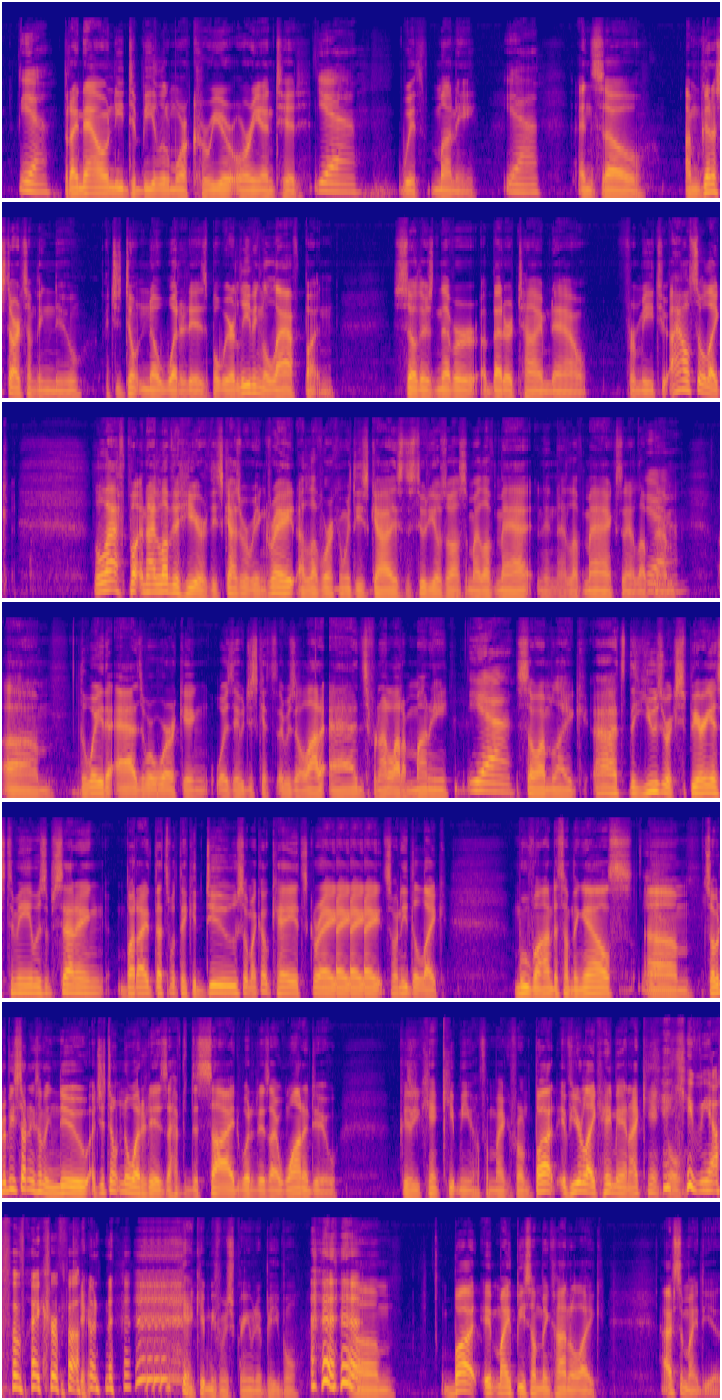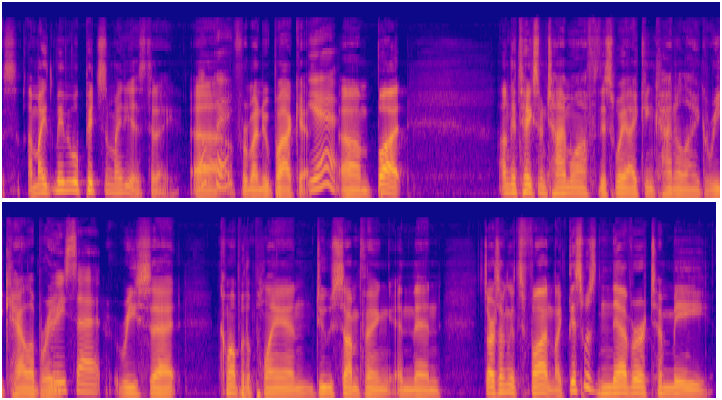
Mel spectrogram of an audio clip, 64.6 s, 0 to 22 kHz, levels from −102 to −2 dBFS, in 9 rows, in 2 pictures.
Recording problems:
audio stuttering; at 32 s and at 44 s

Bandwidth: 15 kHz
